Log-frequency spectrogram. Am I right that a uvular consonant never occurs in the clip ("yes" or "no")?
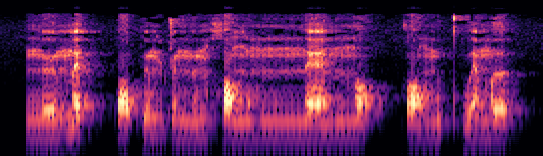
no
